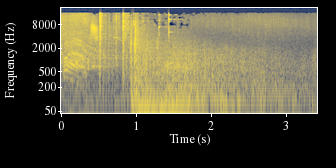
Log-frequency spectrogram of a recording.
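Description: A heavy blast booms.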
